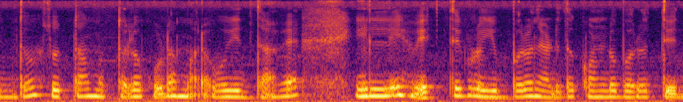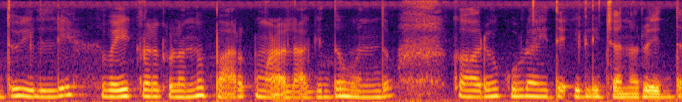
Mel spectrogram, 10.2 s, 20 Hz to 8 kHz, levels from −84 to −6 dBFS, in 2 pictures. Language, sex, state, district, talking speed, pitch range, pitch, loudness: Kannada, female, Karnataka, Mysore, 130 wpm, 180-205 Hz, 190 Hz, -16 LUFS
